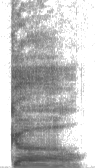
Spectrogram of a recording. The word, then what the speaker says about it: girl: vowel sound ah girl the r in girl is not pronounced in the second vowel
